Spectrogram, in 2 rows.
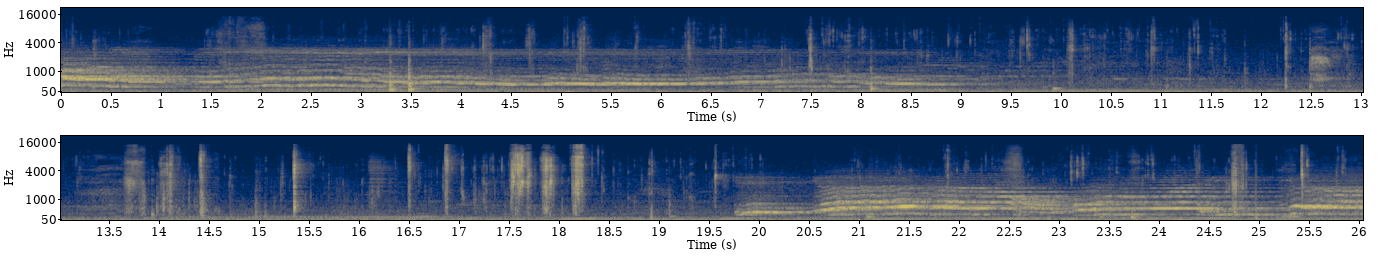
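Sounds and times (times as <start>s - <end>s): wet chewing: 3.0s - 20.2s, 20.8s - 26.0s
lip smacks: 3.6s - 19.8s, 21.9s - 26.0s.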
